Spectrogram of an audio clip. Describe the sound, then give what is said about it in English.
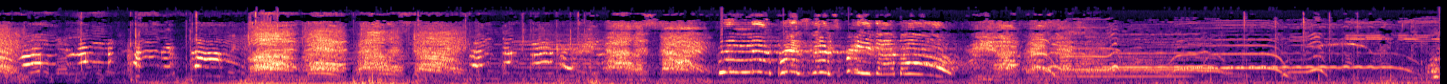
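A large crowd of anti-Israel protesters blocking traffic in New York City yells and screams loudly and continuously, many voices overlapping in strained, high-pitched shouts that rise and fall in chaotic waves throughout. “Rather than yelling and screaming, point out the region on a map.”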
